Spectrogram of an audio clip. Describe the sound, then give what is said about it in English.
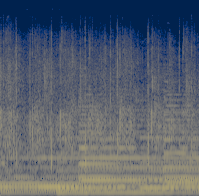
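Church audience clapping during a service, a soft, brief patter of hands over a sustained tonal background. “You can give God a clap.”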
